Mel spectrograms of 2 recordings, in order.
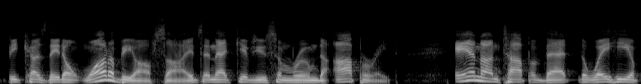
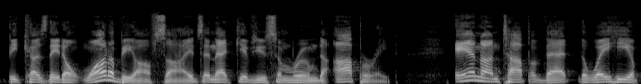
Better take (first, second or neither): second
